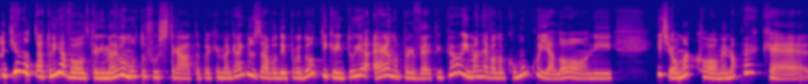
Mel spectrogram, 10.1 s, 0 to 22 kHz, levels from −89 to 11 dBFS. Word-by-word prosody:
anch'io 320 +11 +7
ho - - +3
notato. 270 -8 +1
Io, 425 +7 +7
a - - +2
volte, 215 -2 +1
rimanevo 215 +10 +3
molto 260 0 0
frustrata, 225 -5 -4
perché 205 +3 -7
magari 220 +9 -1
usavo 225 -9 0
dei 215 0 +3
prodotti 275 - -1
che 230 - -4
in 210 -1 +1
teoria 290 +6 0
erano 260 +3 +2
per 225 -3 -2
vetri, 195 +3 -4
però 365 - -1
rimanevano 245 - 0
comunque 325 - -3
gli 210 - 0
aloni. 195 0 -2 0.5
Dicevo: 355 - 0
"Ma 305 - +1
come? 215 - -1
Ma 235 +6 -2
perché?" 225 - -3
230 Hz, 180 wpm, -19 LUFS, 210-290 Hz, 0.5 s, anch'io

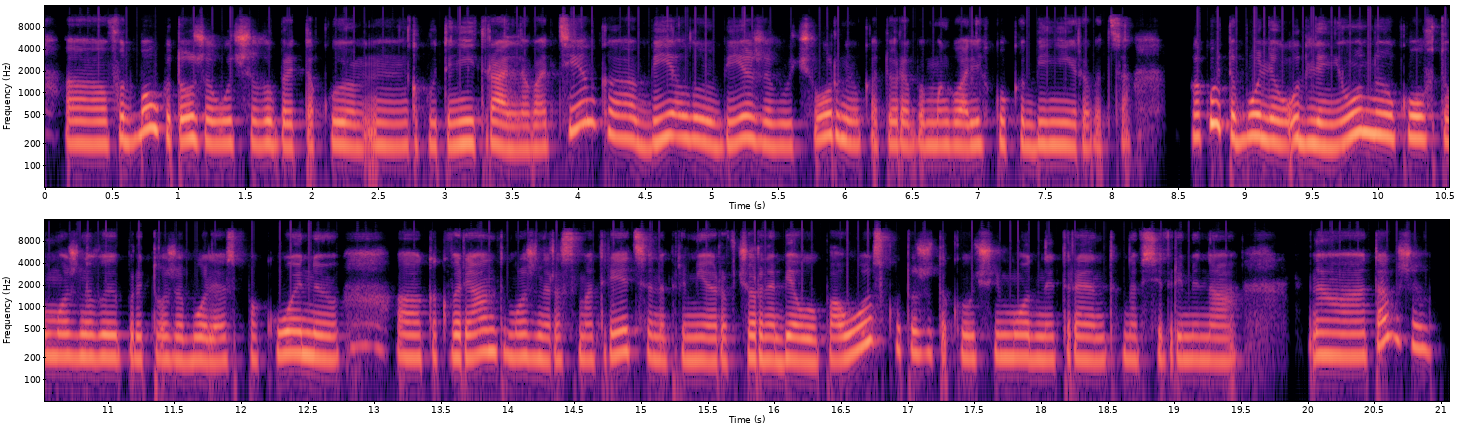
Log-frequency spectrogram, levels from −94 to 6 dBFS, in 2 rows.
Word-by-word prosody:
А, 205 0 0
футболку 235 +5 +2
тоже 220 0 +4
лучше 205 0 0
выбрать 195 -2 -1
такую, 195 -2 -1
м, 190 +1 -3
какую-то 195 0 -6
нейтрального 190 -3 +1
оттенка: 270 - 0
белую, 225 +1 +2
бежевую, 200 -2 0
чёрную, 230 +2 +1
которая 200 -1 -3
бы - - -4
могла 195 0 -1
легко 200 +2 -2
комбинироваться. 195 -1 -3 0.4
Какую-то 250 - +5
более 235 -2 +5
удлинённую 220 +6 +4
кофту 240 -2 +1
можно 210 -1 +1
выбрать 205 -1 0
тоже 195 -2 -3
более 185 0 -1
спокойную. 205 +1 0 0.4
А, 205 -1 -1
как 205 0 -10
вариант, 220 +4 +1
можно 210 -2 -1
рассмотреть, 215 +5 -2
например, 190 -1 -3
в 180 - -17
чёрно-белую 190 -2 +1
полоску. 250 - 0
Тоже 230 -1 -4
такой 205 - -5
очень 205 +1 -2
модный 200 -1 -1
тренд 195 -1 -4
на 195 -2 -5
все 190 -1 -2
времена. 195 -2 -4 0.5
Э, 215 0 0
также 315 -6 -1
205 Hz, 130 wpm, -24 LUFS, 195-225 Hz, 0.5 s, Какую-то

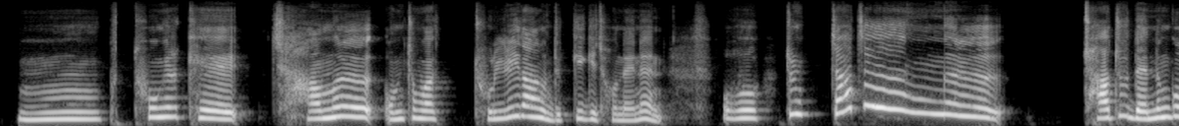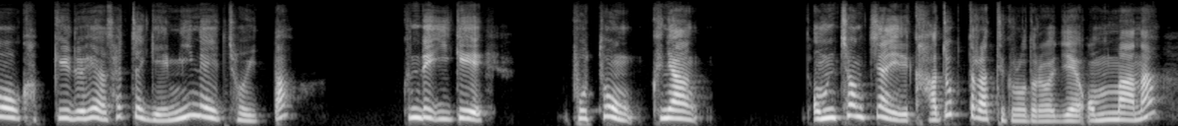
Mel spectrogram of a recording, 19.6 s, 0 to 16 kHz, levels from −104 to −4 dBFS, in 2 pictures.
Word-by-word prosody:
음. 210 +1 -1
보통 270 +5 -3
이렇게 245 - 0 0.2
잠을 260 +4 +1
엄청 220 +3 -3
막 225 0 -2 0.2
'졸리다.'고 260 +4 0
느끼기 200 +3 -5
전에는 180 +5 -5 0.5
어 235 0 0 0.2
좀 355 0 -1 0.2
짜증을 355 - +2 0.7
자주 245 +4 +1
내는 235 +3 +4
것 270 -4 +4
같기도 240 -2 -3
해요. 250 -3 +2
살짝 270 -2 -4
예민해져 235 - 0
있다? 205 - -6 0.9
근데 260 0 +3
이게 215 -2 +2 0.7
보통 240 0 +1
그냥 235 -4 +4 0.9
엄청 255 +5 +4
친한 270 -3 +1
이 175 -2 0
가족들한테 220 - -3
그러더라고요. 155 -2 -4
이제 165 +1 0
엄마나 190 - 0
235 Hz, 225 characters per minute, -22 LUFS, 205-275 Hz, 0.9 s, 내는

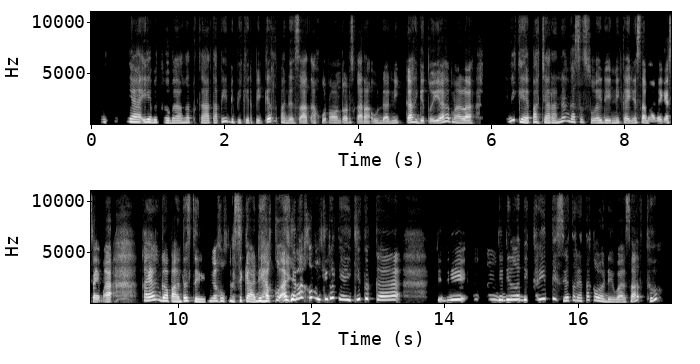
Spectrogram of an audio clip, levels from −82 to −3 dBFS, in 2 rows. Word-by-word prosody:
Musik 250 +5 -15 0.2
ya, 255 - +4
Iya 245 +2 +3
betul 210 -2 -5
banget 205 +1 -5
Kak, 205 -1 -4
tapi 195 +8 -6
dipikir-pikir 205 +3 -3
pada 195 -6 -5
saat 180 - -4
aku 185 - -12
tonton 185 +1 -6
sekarang 160 -7 -5
udah 175 -2 -4
nikah 215 +4 -1
gitu 185 - -5
ya, - - +2 0.2
malah 190 -2 0 0.5
ini 315 +9 -5
gaya 240 -5 +3
pacarannya 220 +1 -3
nggak 250 -3 -4
sesuai 205 -4 -6
deh 200 - -2
ini 195 +2 -6
kayaknya 190 +1 -5
sama 210 -4 -2
anak - - -4
SMA, 185 -2 +2 0.5
kayaknya 310 +3 +5
nggak 275 -4 +5
pantes 225 +5 +5
deh 225 - +6
ini 255 +6 -3
aku 260 +1 +1
kasih 250 +2 +1
ke - - +8
adik 240 +4 +6
aku 250 - -9
akhirnya 395 -2 +7
aku 290 - 0
mikir 430 +2 0
kayak 370 -4 +3
gitu 440 +3 +4
Kak 365 0 +2 0.6
jadi 320 +5 -5 0.4
mhm, 400 -1 -14
jadi 370 - +3
lebih 365 -2 +1
kritis 450 +1 -1
ya 290 - +2
ternyata 300 0 -5
kalau 290 -6 +1
dewasa 195 +3 -2 0.2
tuh. 415 - -3
235 Hz, 190 wpm, -18 LUFS, 200-315 Hz, 0.6 s, ke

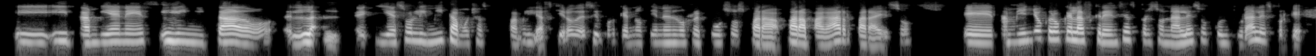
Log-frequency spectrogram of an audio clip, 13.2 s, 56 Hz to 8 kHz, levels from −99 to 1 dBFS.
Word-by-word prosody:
Y 190 -3 -4 0.2
y 210 - -21
también 195 +2 +2
es 205 +1 -1
limitado 195 -4 +4 0.2
la 370 +5 +5
l - - -10 0.2
eh, 360 -7 -7
y 190 -1 -6
eso 185 +5 -3
limita 215 +1 0
a - - -3
muchas 180 +1 -14 0.2
familias, 195 -1 -7
quiero 185 - -6
decir, 390 - -7
porque 185 -2 -9
no 180 +1 -14
tienen 185 +1 -7
los 180 0 -8
recursos 185 0 -10
para 165 -4 +2
para 195 -4 +9
pagar 180 +7 +3
para - - +1
eso. - - -13 0.5
Eh, 185 -2 +1
también 195 +3 -5
yo 260 - +2
creo 245 -1 +2
que 245 0 +2
las 220 -1 +5
creencias 215 +4 -3
personales 195 0 -3
o 220 - -13
culturales, 200 +4 -4
porque - - -9
195 Hz, 170 wpm, -24 LUFS, 185-215 Hz, 0.5 s, para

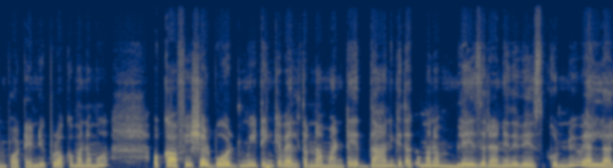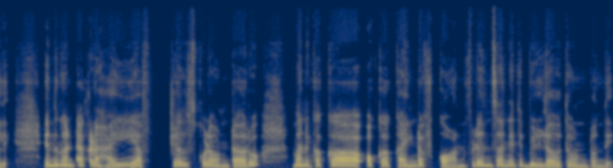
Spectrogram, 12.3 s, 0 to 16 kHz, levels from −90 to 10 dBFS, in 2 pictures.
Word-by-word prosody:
Important. 195 +2 -4
ఇప్పుడొక 120 - -3
మనము 230 +2 0 0.5
ఒక - - -16
ఆఫీసియల్ 260 +3 +3
బోర్డ్ 230 0 +4
మీటింగ్‌కి 250 0 0
వెళ్తున్నామంటే, 210 0 -2 0.2
దానికి 240 +3 0
తగ్గ 250 +1 -3
మనం 250 -1 +2
బ్లేజరనేది 230 +1 0
వేసుకొని 230 +3 -3
వెళ్ళాలి. 215 -4 +1 0.4
ఎందుకంటే, 275 +2 +2
అక్కడ 250 -2 +2
హై 215 - -2 0.2
ఆఫీషియల్స్ 250 0 -5
కూడా 235 -1 +2
ఉంటారు. 225 +5 +1 0.4
మనకొకా, 260 0 +2 0.3
ఒక 250 -1 -2
కైండ్ 235 +3 0
ఆఫ్ 290 - -18
కాన్ఫిడెన్సనేది 255 +5 -1
బిల్డవుతూ 220 0 -2
ఉంటుంది. 205 -3 -8
235 Hz, 130 wpm, -20 LUFS, 220-255 Hz, 0.5 s, బోర్డ్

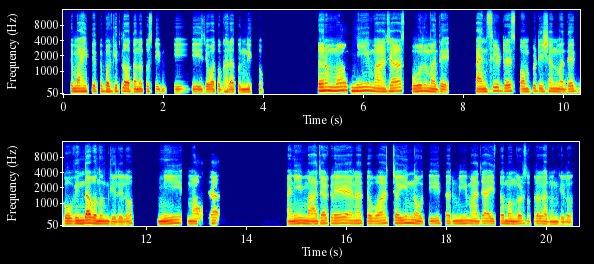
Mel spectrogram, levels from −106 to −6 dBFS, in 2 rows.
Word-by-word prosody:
ते - - -1
माहिती 125 0 +1
आहे 120 - -1
ते - - -3
बघितलं 125 +3 +1
होतं 115 -3 +3
ना 115 - +2
तो 115 - -3
सीन 115 0 -7
की 110 -1 -4
जेव्हा 110 0 +2
तो 110 - -3
घरातून 105 -1 -1
निघतो. 100 -3 -4 1.1
तर 150 +1 +7
मग 155 +2 +4 0.2
मी 150 +3 +4
माझ्या 130 0 +1
स्कूलमध्ये 120 -6 +1 0.6
फॅन्सी 120 +5 +1
ड्रेस 135 +1 0
कॉम्पिटिशनमध्ये 120 -1 -1 0.2
गोविंदा 120 +3 +5
बनून 115 -1 +3
गेलेलो. 100 +2 -3 0.6
मी 125 +5 +2 0.2
माझ्या 110 +3 -3 1.5
आणि 115 +4 +2
माझ्याकडे 120 +2 0 0.2
आहे 125 - 0
ना 120 +1 -1
तेव्हा 115 +1 -2 0.2
चैन 135 +2 +2
नव्हती, 110 -1 -2
तर 115 -1 -4
मी 120 +2 0
माझ्या 110 +1 -2
आईचं 110 +2 -2
मंगळसूत्र 110 0 -1
घालून 100 -1 -1
गेलो 95 -2 -5
होतो. 85 - -8
115 Hz, 120 wpm, -23 LUFS, 110-125 Hz, 1.5 s, तर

